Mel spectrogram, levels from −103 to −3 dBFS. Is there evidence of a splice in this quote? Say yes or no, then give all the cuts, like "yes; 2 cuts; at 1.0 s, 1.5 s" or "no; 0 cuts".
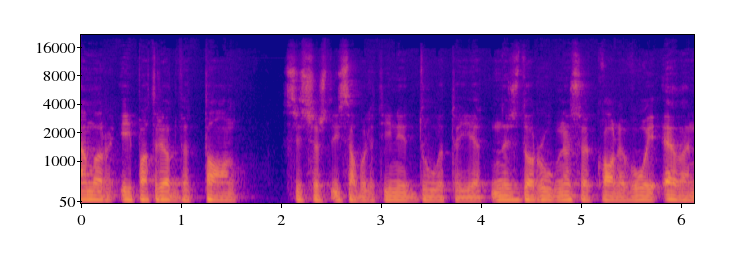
no; 0 cuts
